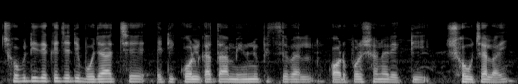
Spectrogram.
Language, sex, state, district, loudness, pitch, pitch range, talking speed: Bengali, male, West Bengal, North 24 Parganas, -24 LUFS, 120 Hz, 120-130 Hz, 140 wpm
